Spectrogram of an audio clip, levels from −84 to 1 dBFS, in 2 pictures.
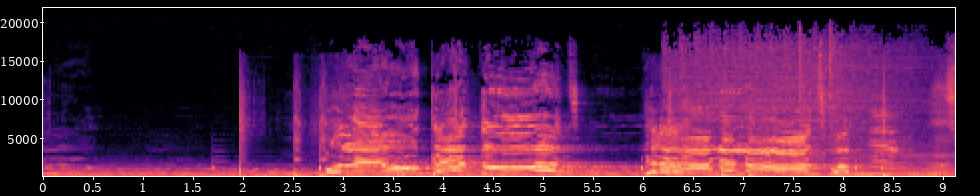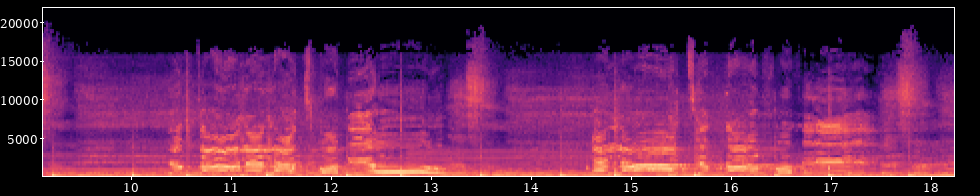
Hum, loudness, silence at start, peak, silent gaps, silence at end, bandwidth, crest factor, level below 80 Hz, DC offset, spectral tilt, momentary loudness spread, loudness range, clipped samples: none; -15 LUFS; 0 s; 0 dBFS; none; 0 s; over 20 kHz; 16 dB; -28 dBFS; under 0.1%; -3 dB/octave; 18 LU; 4 LU; under 0.1%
